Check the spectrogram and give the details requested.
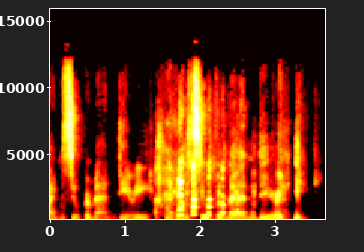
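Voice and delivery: slow, drawn-out character voice with wide pitch swings. Quoting a line stuck in one's head: Robin Williams impression. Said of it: "my brain was just on a loop of Robin Williams going".

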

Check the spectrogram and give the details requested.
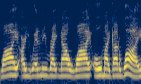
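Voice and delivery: angry, loud, frustrated screaming yell. Retelling watching a show on Sunday: imitating screaming at the TV. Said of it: "I was screaming at the television".

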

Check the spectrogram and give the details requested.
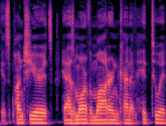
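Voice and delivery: ordinary talk

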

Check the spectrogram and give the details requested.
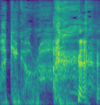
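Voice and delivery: slow, quiet whisper under the breath.

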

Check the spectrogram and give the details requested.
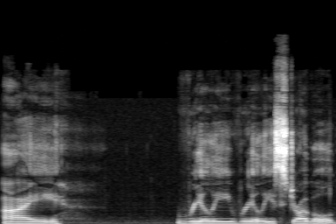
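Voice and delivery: tearful voice, starting to break, near crying. Describing a hard time in life, starting to cry. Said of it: "now I'm starting to cry".

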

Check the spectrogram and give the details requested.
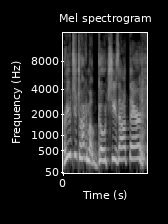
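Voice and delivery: put-on angry voice. Retelling a sleepwalking mom's outburst at her talking kids: imitating someone angry. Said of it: "really angrily".

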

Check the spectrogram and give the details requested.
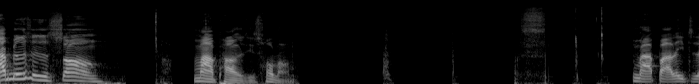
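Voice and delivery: chewing while talking. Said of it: "I had to finish that gummy".

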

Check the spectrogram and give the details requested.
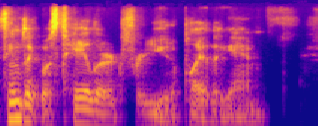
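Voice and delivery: ordinary talk, nothing marked

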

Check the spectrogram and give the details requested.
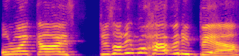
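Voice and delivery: very loud, high, badly done British accent. Retelling a line from a vampire rock star character: bad British accent. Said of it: "very bad".

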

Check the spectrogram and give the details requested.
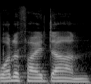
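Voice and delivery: put-on flat, blank, bored line reading. Speaker retells an actress's line from a trailer, imitating a bored line reading. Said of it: "she just goes in the most bored tone I've ever seen".

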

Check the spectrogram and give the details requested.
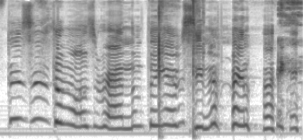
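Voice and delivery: high-pitched, laughing through the words. Reacting to a surprising book award result, laughing while talking. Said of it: "Why are you laughing?".

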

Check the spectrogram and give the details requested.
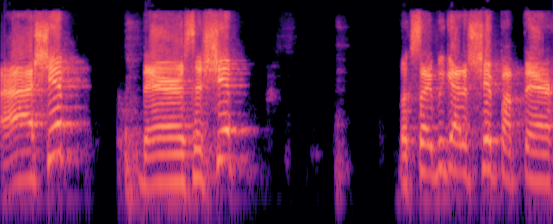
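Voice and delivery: lookout-style call, called down from above. Voicing a lookout calling down from the crow's nest: yelling down from a crow's nest. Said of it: "you hear her start to, to yell down".

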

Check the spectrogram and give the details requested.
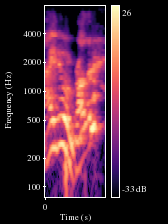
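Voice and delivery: very high, awkward, trying-too-hard tone. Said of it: "walking like the whitest person ever".

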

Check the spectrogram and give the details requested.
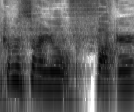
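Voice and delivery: fake high-pitched yelling.

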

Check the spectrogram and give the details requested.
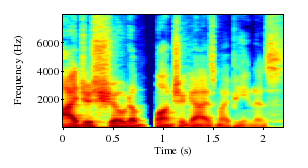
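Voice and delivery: normal talking voice

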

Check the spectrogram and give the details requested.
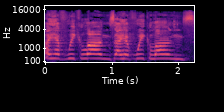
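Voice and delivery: very high, squealing, repeated shout. Joking about a man falling in the water: imitating someone shouting. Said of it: "he keeps shouting".

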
